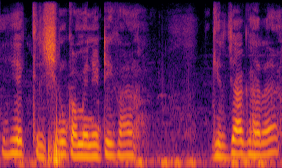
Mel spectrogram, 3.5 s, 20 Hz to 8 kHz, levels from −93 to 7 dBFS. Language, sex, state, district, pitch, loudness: Hindi, male, Jharkhand, Ranchi, 165 Hz, -18 LUFS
